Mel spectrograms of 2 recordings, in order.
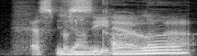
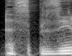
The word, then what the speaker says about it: Esposito: Um, Esposto. Esposito.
